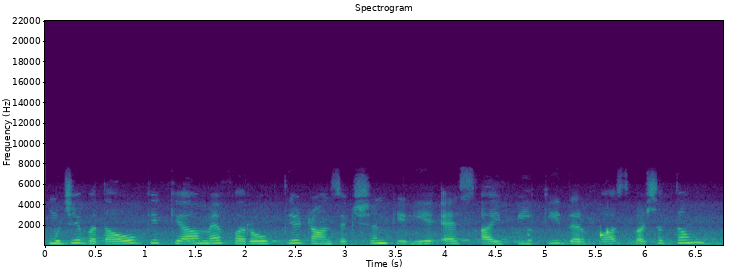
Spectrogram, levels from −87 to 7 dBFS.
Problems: none marked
